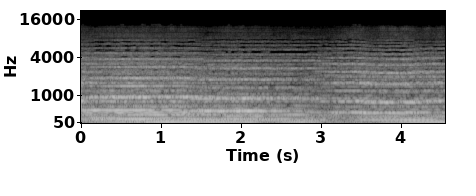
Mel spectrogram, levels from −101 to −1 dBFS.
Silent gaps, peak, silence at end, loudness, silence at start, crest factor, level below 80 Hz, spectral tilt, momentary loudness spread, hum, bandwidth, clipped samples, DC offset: none; -14 dBFS; 0 s; -29 LUFS; 0 s; 14 dB; -36 dBFS; -6 dB/octave; 8 LU; none; 12 kHz; under 0.1%; under 0.1%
